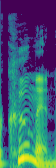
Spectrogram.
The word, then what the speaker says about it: cumin: We will also go ahead and add some ground cumin, or cumin as some people pronounce it. That depends on where you're from.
